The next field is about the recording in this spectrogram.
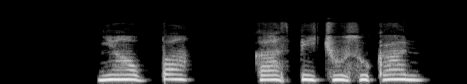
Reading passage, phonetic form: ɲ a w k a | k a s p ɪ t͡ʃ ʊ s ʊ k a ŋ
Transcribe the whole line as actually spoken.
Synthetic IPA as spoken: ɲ a w p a | k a s p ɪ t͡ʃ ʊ s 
